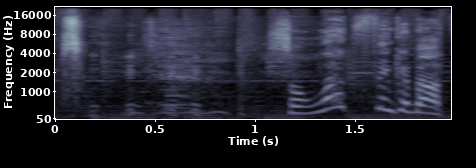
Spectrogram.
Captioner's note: crew laughs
